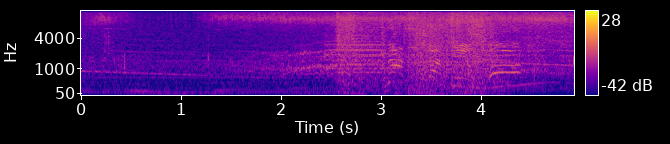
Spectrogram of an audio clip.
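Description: A police siren wails in a driving video game, rising and falling tones emerging under engine noise and growing louder toward the end, with people talking over it.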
